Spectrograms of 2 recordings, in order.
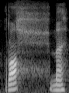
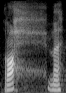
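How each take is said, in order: The two takes are said the same way.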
